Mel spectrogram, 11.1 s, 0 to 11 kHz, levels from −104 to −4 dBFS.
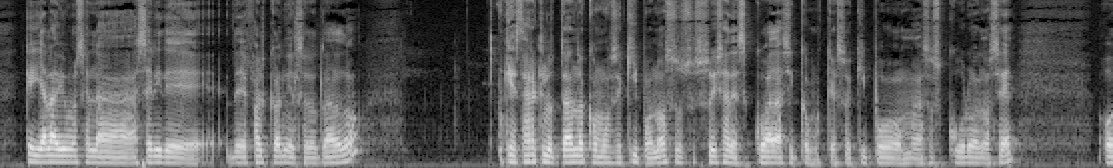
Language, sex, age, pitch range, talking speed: Spanish, male, 20-39, 110-140 Hz, 190 wpm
